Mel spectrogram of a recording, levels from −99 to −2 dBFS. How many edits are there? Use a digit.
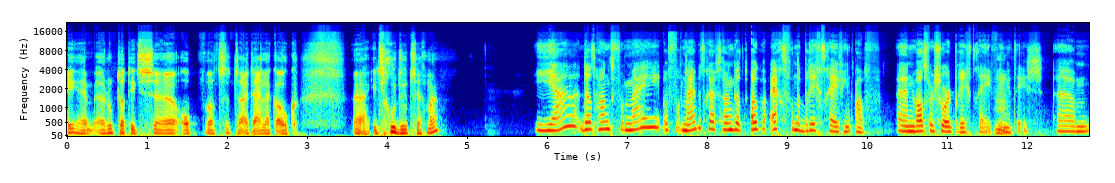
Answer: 0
